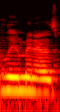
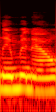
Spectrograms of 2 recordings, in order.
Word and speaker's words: Lumineux: or alcohol in any of luminos products everything is dentist formulated backed by over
